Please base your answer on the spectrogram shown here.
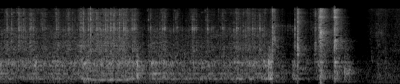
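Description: A sewing machine runs continuously, stitching a seam up a button placket with a fast, even mechanical whir, close and alone, ending in a few sharper clacks as it stops.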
